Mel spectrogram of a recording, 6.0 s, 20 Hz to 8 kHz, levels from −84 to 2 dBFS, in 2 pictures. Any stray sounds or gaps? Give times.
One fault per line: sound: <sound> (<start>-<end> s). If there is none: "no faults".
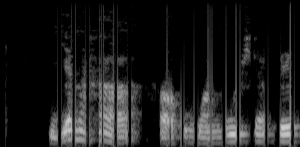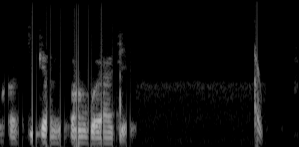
sound: chirp (5.5-5.6 s)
